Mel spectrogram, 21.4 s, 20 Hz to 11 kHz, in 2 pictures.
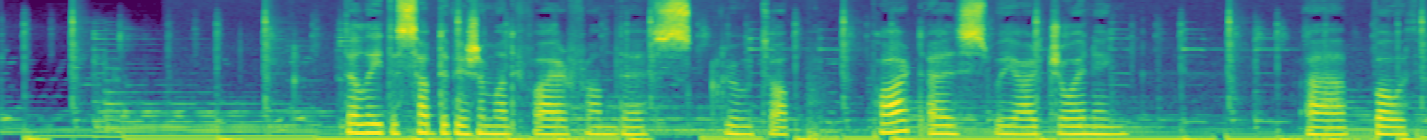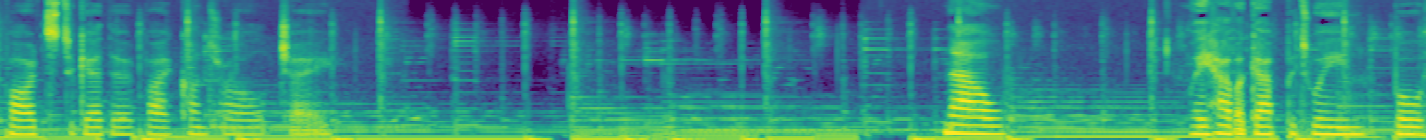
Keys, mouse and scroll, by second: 3.0 Tab, 3.8-4.6 scroll up 2, 4.6 shift+click, 6.2-8.0 drag, 8.0 ctrl+z, 8.6 click, 9.9-11.3 drag, 13.2 ctrl+j, 15.9 Tab, 16.5-16.9 scroll up 3, 18.6-21.3 middle drag.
